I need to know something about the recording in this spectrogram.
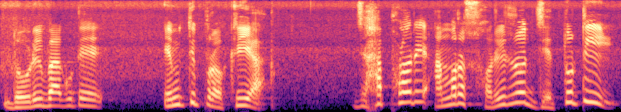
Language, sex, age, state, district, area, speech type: Odia, male, 45-60, Odisha, Nuapada, rural, spontaneous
